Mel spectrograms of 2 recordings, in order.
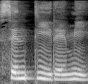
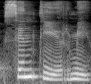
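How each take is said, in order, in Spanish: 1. Se oye una vocal e extra antes de mi. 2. No se oye ninguna vocal antes de mi. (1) "Yo no digo sentiremi" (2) "sino que digo sentirmi"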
